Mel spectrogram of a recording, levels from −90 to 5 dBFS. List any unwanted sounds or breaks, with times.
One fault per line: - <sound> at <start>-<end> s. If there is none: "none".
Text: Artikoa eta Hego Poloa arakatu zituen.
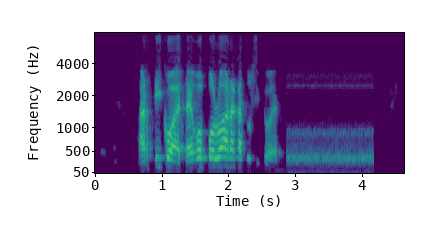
none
